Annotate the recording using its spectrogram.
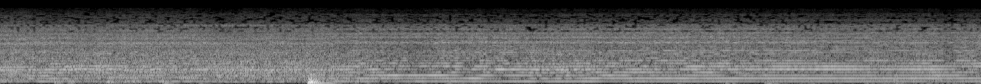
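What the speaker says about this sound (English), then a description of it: "It was tough to know if both engines were running at the same time." Steady, loud buzzing drone of small combat-robot engines running for the Team Whyachi Rumble 15 competition, continuous throughout with a brief thump near the middle.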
